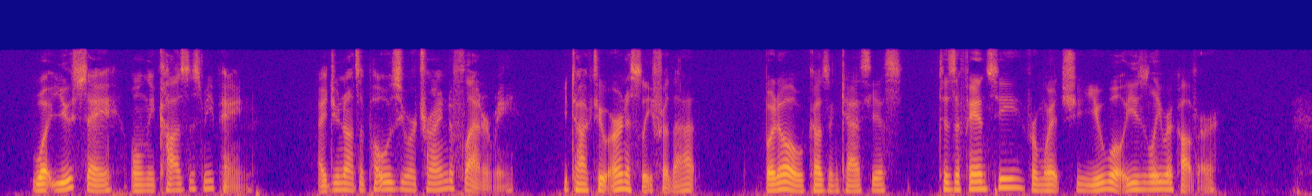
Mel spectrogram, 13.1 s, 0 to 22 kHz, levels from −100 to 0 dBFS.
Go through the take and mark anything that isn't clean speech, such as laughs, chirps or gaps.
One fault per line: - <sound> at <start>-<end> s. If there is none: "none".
none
